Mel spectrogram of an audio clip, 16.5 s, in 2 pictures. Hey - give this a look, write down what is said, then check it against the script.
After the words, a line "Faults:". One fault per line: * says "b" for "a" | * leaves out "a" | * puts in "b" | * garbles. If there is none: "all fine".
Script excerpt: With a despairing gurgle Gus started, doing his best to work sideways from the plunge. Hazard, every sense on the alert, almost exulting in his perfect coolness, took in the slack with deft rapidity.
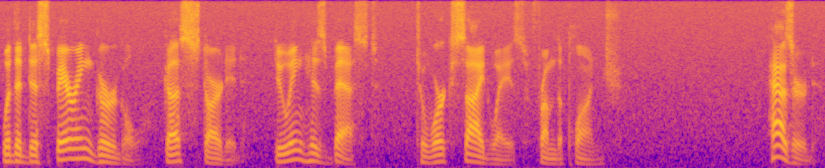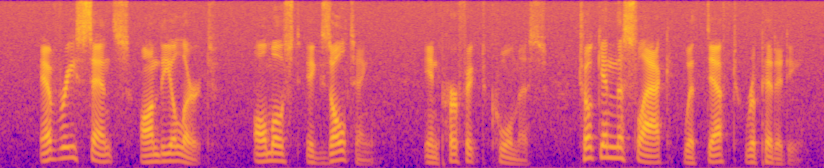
With a despairing gurgle Gus started, doing his best to work sideways from the plunge. Hazard, every sense on the alert, almost exulting in perfect coolness, took in the slack with deft rapidity.
Faults:
* leaves out "his"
